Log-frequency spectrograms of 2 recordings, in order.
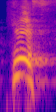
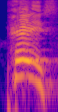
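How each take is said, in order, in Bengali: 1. স্বরধ্বনিটি একটি ছোট, সাধারণ e ধ্বনি। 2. স্বরধ্বনিটি e থেকে i-তে গড়িয়ে যায়। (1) "নট" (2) "আমাদের মুখটাকে কি বলি"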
